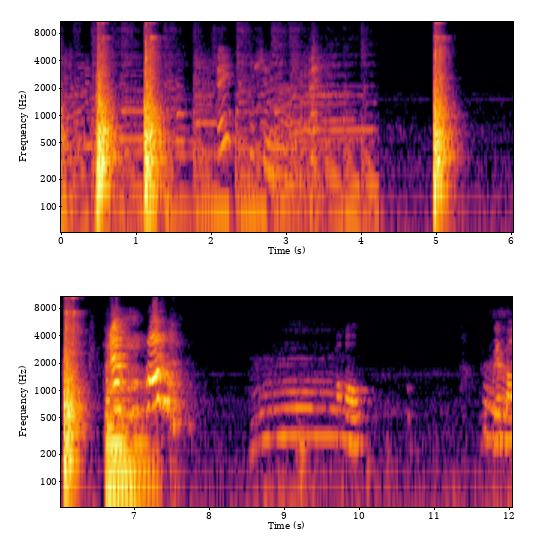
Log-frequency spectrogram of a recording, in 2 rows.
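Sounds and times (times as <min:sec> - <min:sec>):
hard bread knocking on wooden board: 0:00.4 - 0:01.4, 0:05.0 - 0:05.3.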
